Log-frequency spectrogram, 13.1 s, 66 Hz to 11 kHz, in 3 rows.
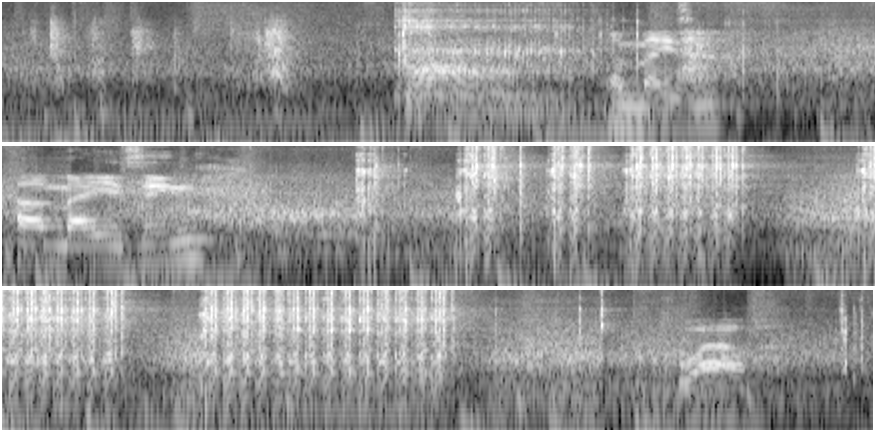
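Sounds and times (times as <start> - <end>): air impact wrench rattling: 6.1 - 11.7.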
